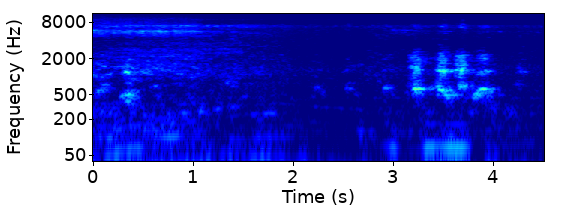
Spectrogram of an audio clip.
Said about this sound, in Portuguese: Está passando o caminhão do lixo e a a Karina late bastante com os caminhões.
